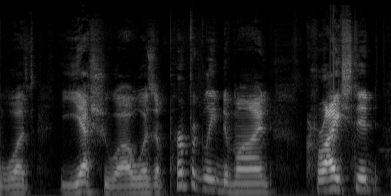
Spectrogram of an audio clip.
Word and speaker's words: Yeshua: The truth is Jesus, whose correctly pronounced name was Yeshua, was a perfectly divine, Christed source master of pure unconditional love, just like all the rest of us are.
